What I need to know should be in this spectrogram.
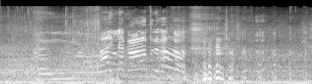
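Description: A middle-aged woman laughs loudly close by.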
